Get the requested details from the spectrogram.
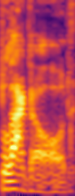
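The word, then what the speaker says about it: Blackguard: concatenation of Black Guard so blackard is the proper pronunciation of these chaps and possibly occasional chapet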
